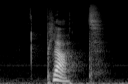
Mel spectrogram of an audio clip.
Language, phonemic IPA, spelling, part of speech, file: Swedish, /platː/, platt, adjective / adverb / noun, Sv-platt.ogg
- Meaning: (adjective) flat; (adverb) entirely, absolutely, at all; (noun) a flat piece of ground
